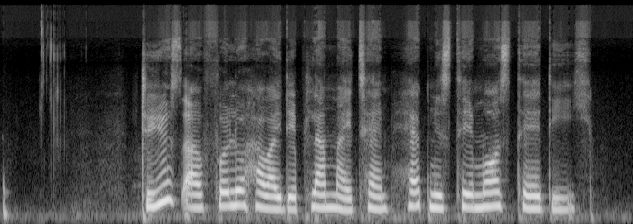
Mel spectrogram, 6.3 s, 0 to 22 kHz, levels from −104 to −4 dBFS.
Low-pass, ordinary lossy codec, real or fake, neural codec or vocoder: 19.8 kHz; Opus, 32 kbps; real; none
